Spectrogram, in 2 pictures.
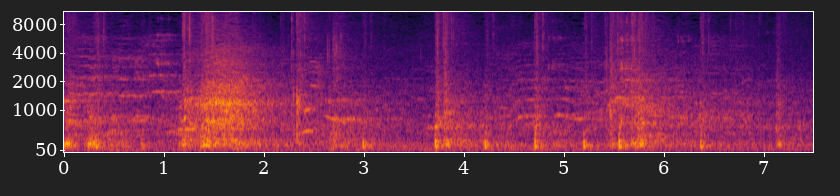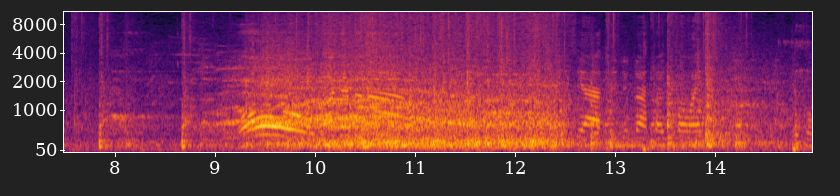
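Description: Badminton rally: the shuttlecock is struck back and forth with sharp racket pops. About nine seconds in, the crowd in the hall cheers and shouts loudly for about three seconds as the point is won.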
